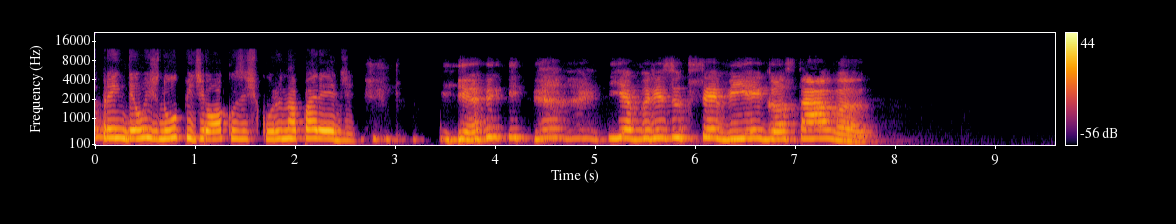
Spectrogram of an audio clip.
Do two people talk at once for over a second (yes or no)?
no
